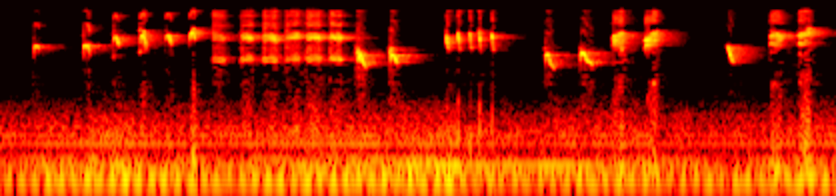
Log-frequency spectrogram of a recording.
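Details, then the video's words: Konin, the kolibri ninja or Van Hasselt's sunbird, delivering a busy, sharp song of tightly packed high chips and buzzy trills, with piercing downward-sliding whistles in quick succession, over a faint low background hum. "Suara Burung Kolibri Ninja Konin Gacor Full Isian Tembakan Tajam"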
